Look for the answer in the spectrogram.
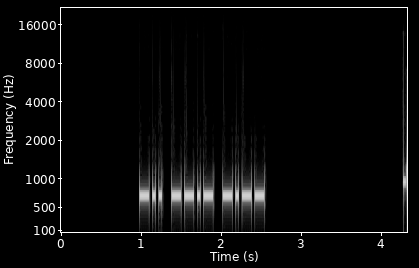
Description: Morse code, heard as a keyed tone, about 29 wpm, 700 Hz. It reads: DQY
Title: USA Call Sign Postfixes - 3 Letters 30wpm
